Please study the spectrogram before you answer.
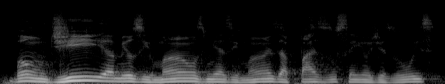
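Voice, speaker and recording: A man, a guest preacher who speaks with warm, grateful greetings. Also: mid-range voice, takes it slowly, long reverb tail. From Salvador, Bahia, Brazil. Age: 20s. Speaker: guest preacher, church elder. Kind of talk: casual interview talk.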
